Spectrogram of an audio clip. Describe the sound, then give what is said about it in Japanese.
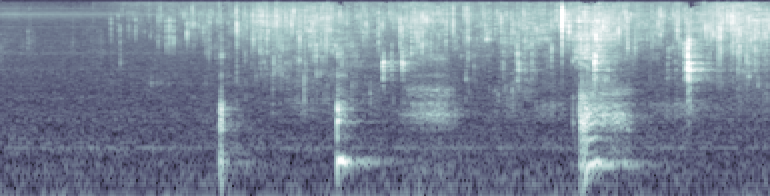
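Water drips and splashes in a sparse, irregular rhythm, about four distinct drops falling over a faint wet background hiss, with no voices; the trickling water simulates urination. “我慢してたおしっこ、思う存分お漏らししてください。”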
